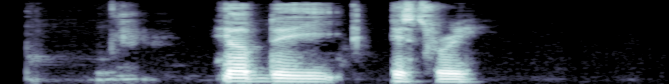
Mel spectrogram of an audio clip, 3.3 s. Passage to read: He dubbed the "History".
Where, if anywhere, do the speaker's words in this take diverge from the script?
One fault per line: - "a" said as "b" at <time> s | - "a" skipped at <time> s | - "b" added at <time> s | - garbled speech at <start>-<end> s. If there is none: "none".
none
